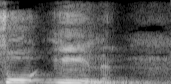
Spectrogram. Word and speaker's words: Samhain: ancient celtic festival of samhain pronounced so in the celts who lived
